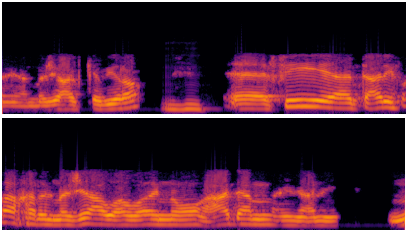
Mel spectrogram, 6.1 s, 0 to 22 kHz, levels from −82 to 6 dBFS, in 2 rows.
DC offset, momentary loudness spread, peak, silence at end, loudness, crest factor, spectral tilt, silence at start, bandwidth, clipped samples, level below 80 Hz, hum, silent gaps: under 0.1%; 10 LU; -8 dBFS; 0 s; -18 LUFS; 12 dB; -8.5 dB/octave; 0 s; 4.1 kHz; under 0.1%; -72 dBFS; none; none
